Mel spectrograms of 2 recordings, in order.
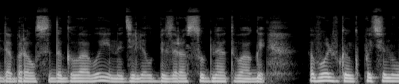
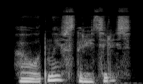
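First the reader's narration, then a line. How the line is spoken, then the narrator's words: Quiet. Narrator (Russian): тихо сказал он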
